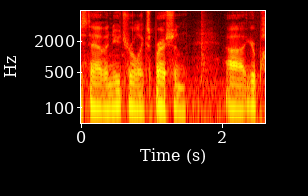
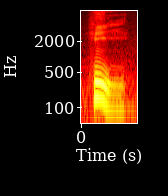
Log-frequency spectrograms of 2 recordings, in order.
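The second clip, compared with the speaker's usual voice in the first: "he" punched out loud, set apart by a pause; stress on "he"; 7 dB louder than usual. Shown as a demonstration. Trainer showing how emphasis changes meaning, stress on "he". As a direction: lean hard on the word "he". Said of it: "If I emphasize".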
